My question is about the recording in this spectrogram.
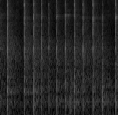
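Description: Chalk writing on a chalkboard: a quiet, irregular run of small taps and short scratches, several a second, as characters are written.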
